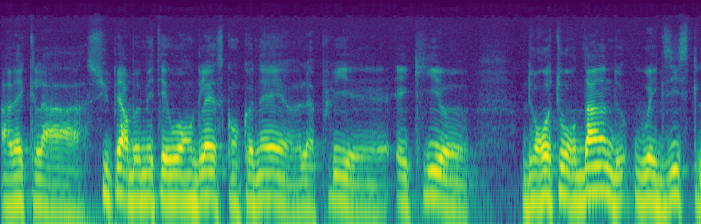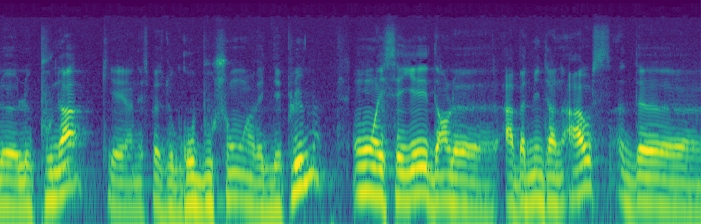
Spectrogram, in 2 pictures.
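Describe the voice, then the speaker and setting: Very slow speech from a man, fairly low-pitched, with a dark, mellow tone and ordinary pitch variation. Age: 60s. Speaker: badminton umpire. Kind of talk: interview. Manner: hesitant, many fillers.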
